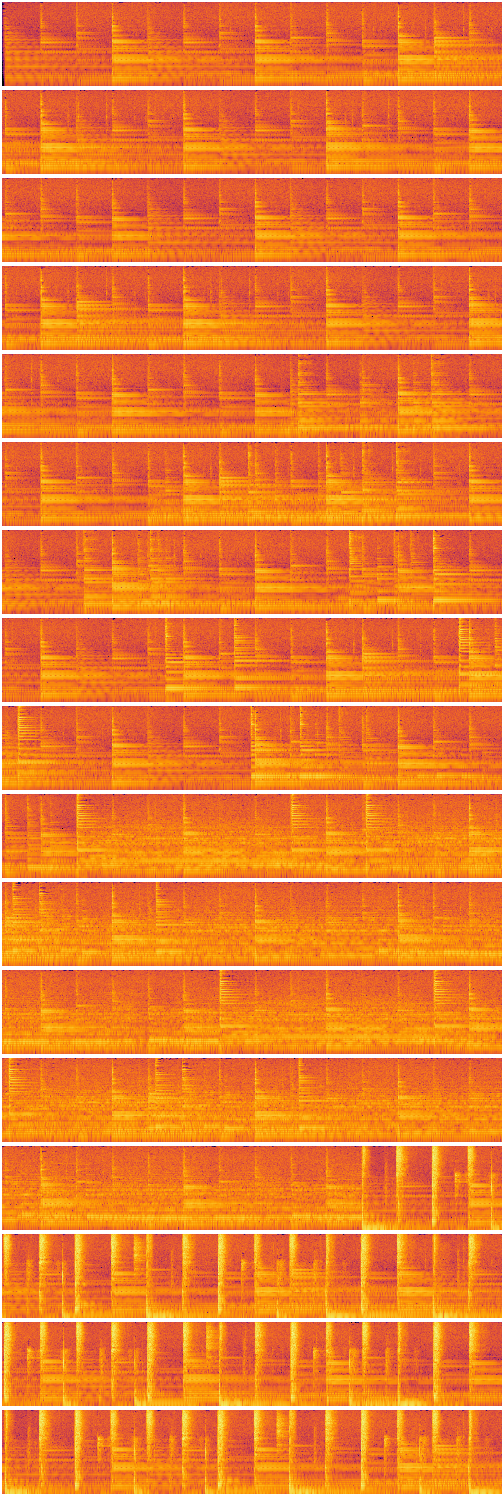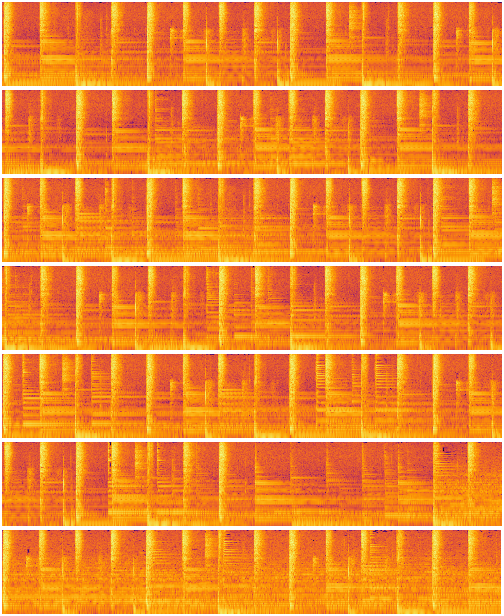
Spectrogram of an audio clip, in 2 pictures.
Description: Dirty Drama Pop instrumental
